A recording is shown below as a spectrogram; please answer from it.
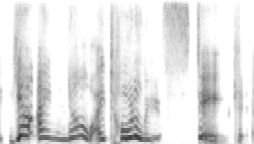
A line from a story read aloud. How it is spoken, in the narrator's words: started crying, sobbing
